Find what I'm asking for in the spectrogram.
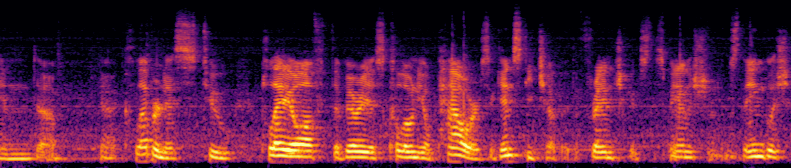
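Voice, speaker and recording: With audible room echo and noticeable background noise, a man talks at a moderate pace in a medium pitch with ordinary pitch variation. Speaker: journalist and speaker on Haiti. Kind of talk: lecture.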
